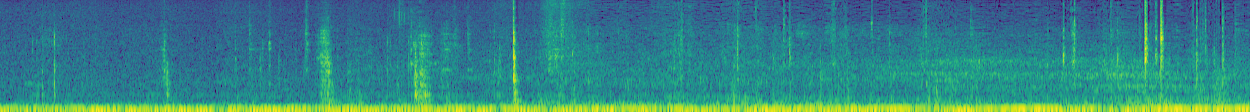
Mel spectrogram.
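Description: Plastic clicks and knocks of wiring-harness connectors and a small interface module being handled and pushed into the dashboard opening behind a car radio, scattered through, with a quick cluster of clicks near the end, over a steady low rumble.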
